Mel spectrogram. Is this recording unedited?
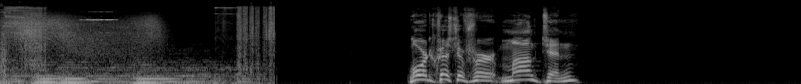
yes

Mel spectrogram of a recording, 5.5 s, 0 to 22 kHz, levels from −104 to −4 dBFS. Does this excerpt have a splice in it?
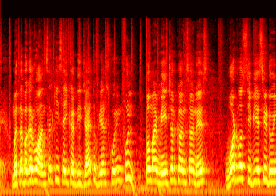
yes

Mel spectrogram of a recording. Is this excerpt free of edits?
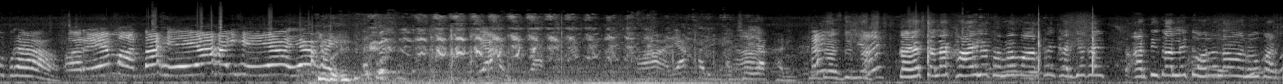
no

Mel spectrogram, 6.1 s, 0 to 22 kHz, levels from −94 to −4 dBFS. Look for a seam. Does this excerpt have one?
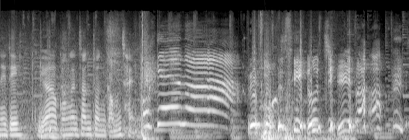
yes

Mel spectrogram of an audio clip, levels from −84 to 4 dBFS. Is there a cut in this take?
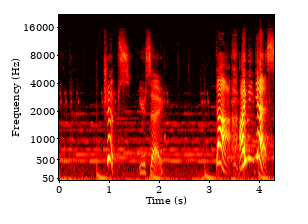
yes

